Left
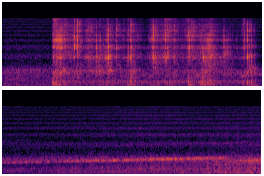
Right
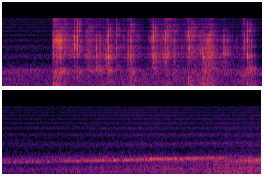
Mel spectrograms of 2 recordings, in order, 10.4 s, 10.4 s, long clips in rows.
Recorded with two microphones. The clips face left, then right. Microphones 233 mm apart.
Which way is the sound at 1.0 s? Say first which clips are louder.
Left 2 dB; 45° left (ahead or behind).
